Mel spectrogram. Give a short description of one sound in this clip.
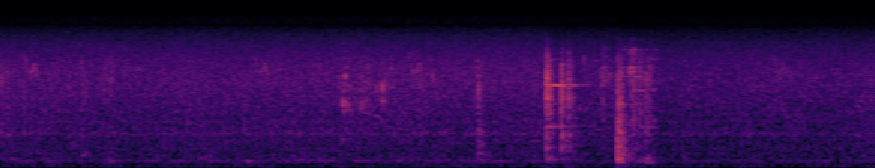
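Water pours from a pitcher into a glass.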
